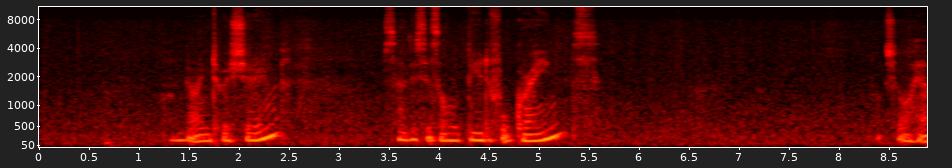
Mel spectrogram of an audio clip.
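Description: Soft fibres rustle lightly between fingers.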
